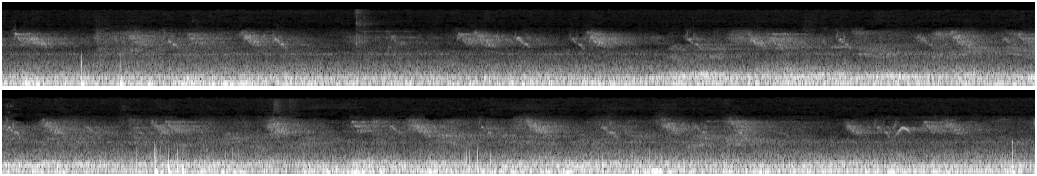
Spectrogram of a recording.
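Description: Small birds chirping over and over, two or three chirps a second, above a steady low rumble from a subway train approaching along the elevated track.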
